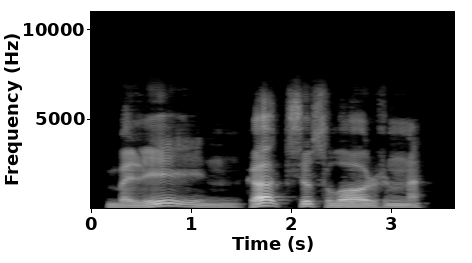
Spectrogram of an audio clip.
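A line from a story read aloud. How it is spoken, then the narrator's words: Quiet sigh. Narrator (Russian): тихонько вздохнул Федя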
